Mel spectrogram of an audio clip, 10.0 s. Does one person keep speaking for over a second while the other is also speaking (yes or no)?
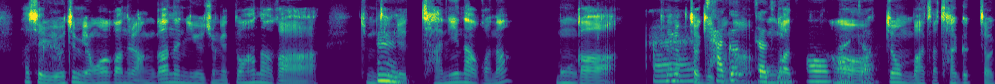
yes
